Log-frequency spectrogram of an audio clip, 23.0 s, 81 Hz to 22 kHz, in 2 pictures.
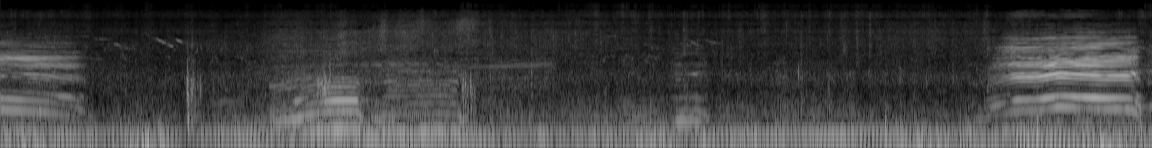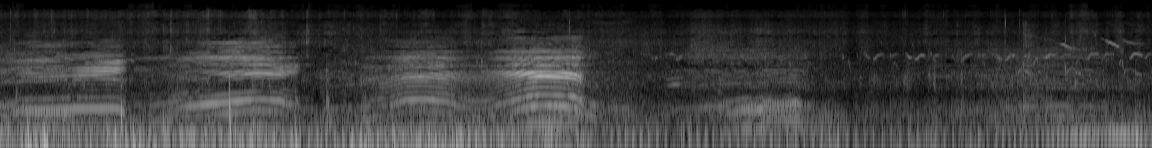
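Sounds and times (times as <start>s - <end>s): cows mooing: 0.0s - 0.9s, 2.6s - 8.4s, 9.7s - 19.8s, 21.3s - 22.8s.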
